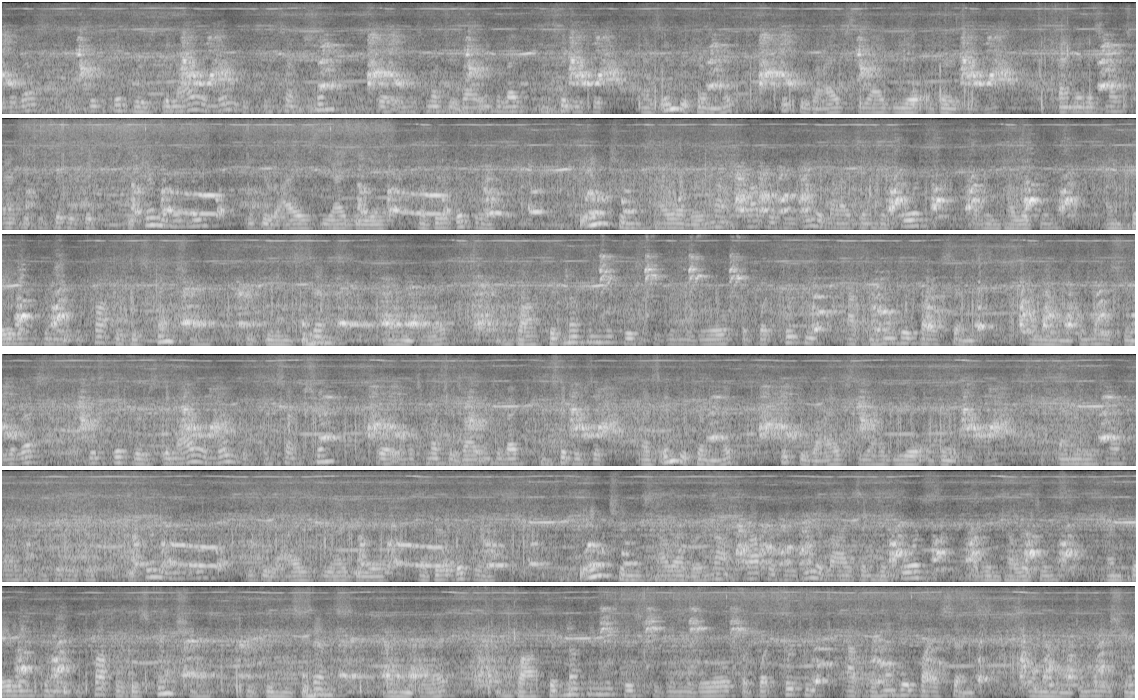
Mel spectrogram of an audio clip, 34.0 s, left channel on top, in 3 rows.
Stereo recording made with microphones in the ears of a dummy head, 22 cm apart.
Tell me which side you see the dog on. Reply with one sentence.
You can hear the dog on the left.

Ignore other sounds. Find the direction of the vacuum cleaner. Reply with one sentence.
In this clip you hear the vacuum cleaner on the right.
